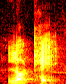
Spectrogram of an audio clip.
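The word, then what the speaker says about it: loathe: और क्या है ये, लोठे, ठीक है। इसमें शायद एच ही साइलेंट रहेगा, ठीक है, लॉट ऑफ कर सकते हो आप इसको, समझ रहे हो इस चीज़ को।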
